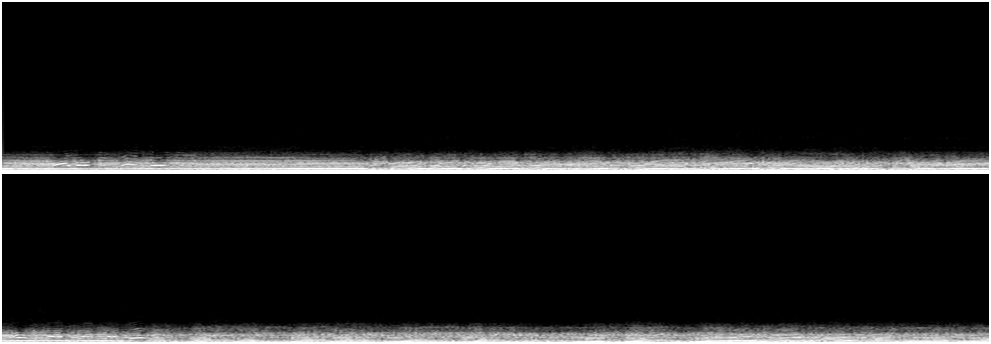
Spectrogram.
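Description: A snowmobile engine idles steadily, then revs up and down repeatedly as it rides through snow.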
